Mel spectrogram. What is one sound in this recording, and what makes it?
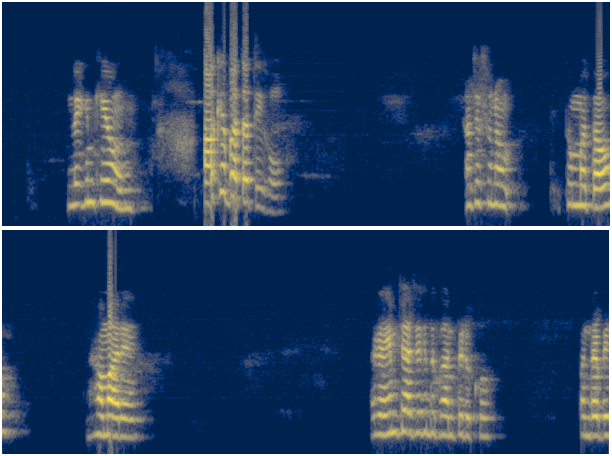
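A young woman speaks tensely into a phone.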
